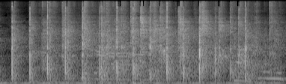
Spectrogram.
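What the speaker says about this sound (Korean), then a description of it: "박수 한번" Audience clapping at a Buddhist temple service, steady rhythmic group claps at a moderate level, close and even, with faint voices murmuring underneath.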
